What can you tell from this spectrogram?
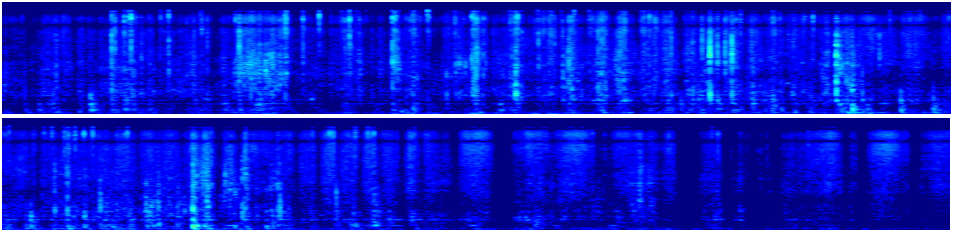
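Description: A rolled diamond painting canvas being handled and rolled up, rustling and crinkling in an irregular run that thins out after about fourteen seconds.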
